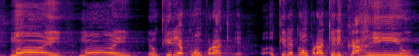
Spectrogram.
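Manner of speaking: a hint of a child pleading with mother. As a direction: imitate a child's high plea. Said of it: "Aí a criança fala assim".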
